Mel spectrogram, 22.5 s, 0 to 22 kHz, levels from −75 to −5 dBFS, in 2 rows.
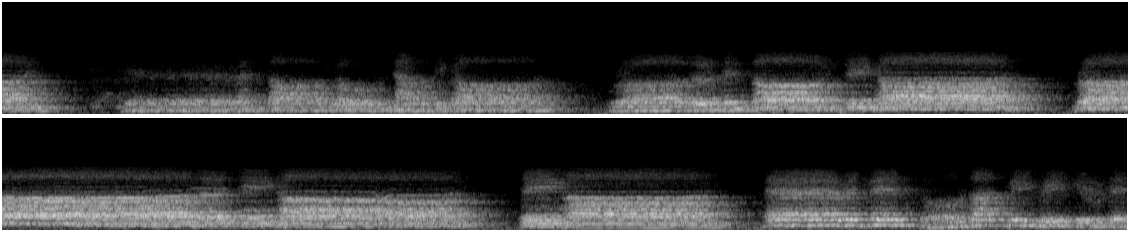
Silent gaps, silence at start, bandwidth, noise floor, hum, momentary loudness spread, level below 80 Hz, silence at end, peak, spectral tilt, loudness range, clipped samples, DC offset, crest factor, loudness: none; 0 s; 4.3 kHz; -51 dBFS; none; 12 LU; -58 dBFS; 0 s; -12 dBFS; -10.5 dB/octave; 8 LU; under 0.1%; under 0.1%; 16 dB; -28 LUFS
